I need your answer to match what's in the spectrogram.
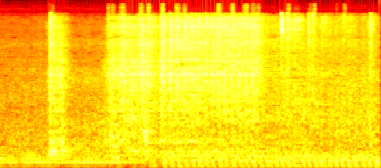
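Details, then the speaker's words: Honda Beat FI scooter after jumping the starter: short starter whirr, engine catches and settles into a quick even putter; starter motor (dinamo) confirmed fine, earlier no-crank clicking not from the starter. "Tidak ada kendala di bagian dinamo starter. Bagus"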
